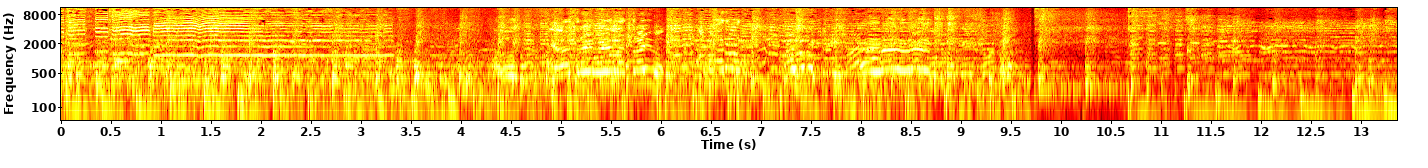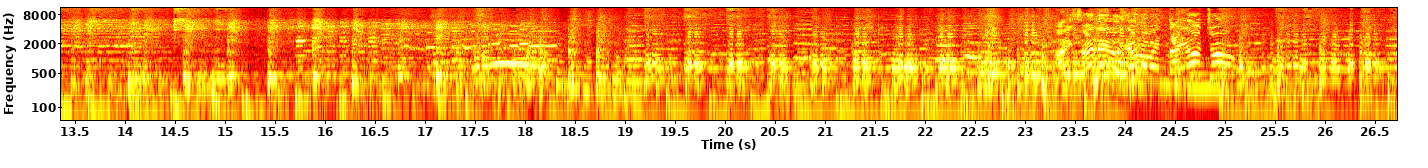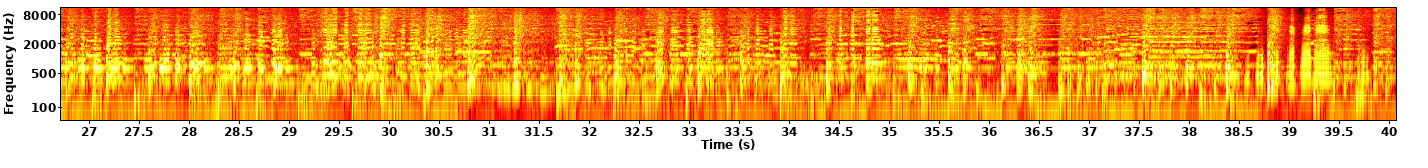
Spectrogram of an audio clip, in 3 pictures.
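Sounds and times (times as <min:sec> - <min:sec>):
brass band playing a march: 0:00.0 - 0:40.0.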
